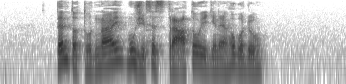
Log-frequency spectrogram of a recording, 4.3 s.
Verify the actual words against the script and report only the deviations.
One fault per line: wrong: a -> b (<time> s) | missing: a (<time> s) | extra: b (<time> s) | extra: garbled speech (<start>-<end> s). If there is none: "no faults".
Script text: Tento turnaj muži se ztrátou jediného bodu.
no faults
